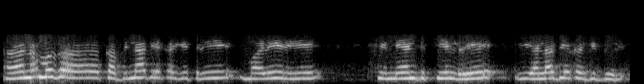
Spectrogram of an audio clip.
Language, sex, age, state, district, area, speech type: Kannada, female, 60+, Karnataka, Belgaum, rural, conversation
